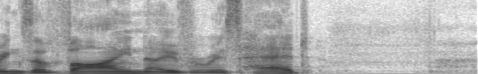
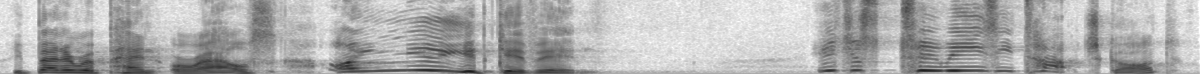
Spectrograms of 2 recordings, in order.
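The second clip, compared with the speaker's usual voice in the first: much higher, louder whiny indignant protest to God; Jonah's complaint; 12 semitones higher, 4 dB louder than usual. Acted. Jonah complaining to God, high petulant indignant whine. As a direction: whine at God like a sulking prophet. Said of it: "he says these words".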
